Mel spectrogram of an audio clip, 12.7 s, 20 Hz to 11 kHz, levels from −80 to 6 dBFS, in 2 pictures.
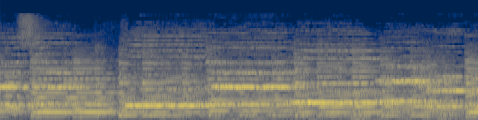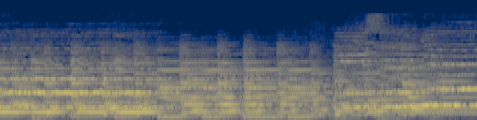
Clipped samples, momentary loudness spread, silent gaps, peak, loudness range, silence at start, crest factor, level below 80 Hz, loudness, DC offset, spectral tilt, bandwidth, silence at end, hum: under 0.1%; 7 LU; none; 0 dBFS; 5 LU; 0 s; 14 dB; -48 dBFS; -15 LUFS; under 0.1%; -7 dB/octave; 7.6 kHz; 0 s; none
